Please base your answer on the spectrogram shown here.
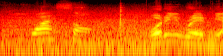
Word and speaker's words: croissant: français versus en thai Croissant Croissant What do you rate me out of 10 Maybe 7 7 It's not bad but you need to say more croissant insist on the croissant Croissant Croissant Okay Croissant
